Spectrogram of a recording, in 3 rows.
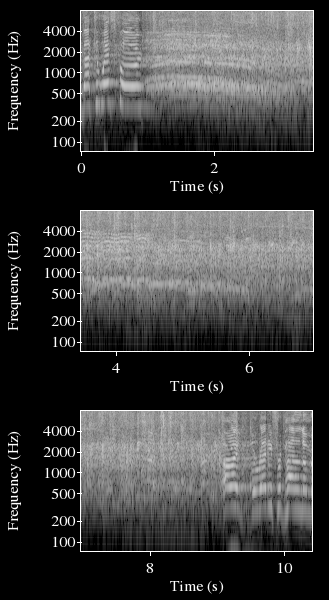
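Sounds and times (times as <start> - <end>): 
speech: 0.1 - 1.2, 9.1 - 10.4
live audience applause in Westport: 1.0 - 10.0
crowd murmur: 4.5 - 9.1.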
